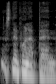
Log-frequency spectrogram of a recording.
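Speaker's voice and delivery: with a sigh. A man answering a woman at the counter, with a sigh. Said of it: "soupira Adrien Singleton".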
